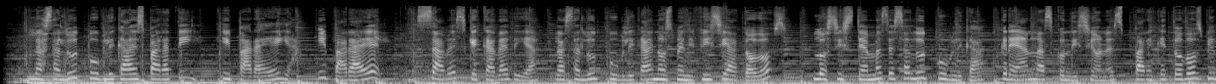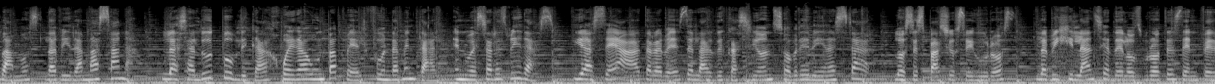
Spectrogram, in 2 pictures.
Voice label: SPANISH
